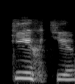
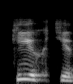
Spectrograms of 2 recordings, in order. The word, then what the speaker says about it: кігті: інш да писати треба Наприклад кігті треба писати х кігті треба писати г а ми чуємо от ви мовте вогко вогко михтить кіхті михтить кіхті Так ми вимовляємо Ми чуємо х Ми вимовляємо що типа кота кіхті але ми пишемо г г а треба писати г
